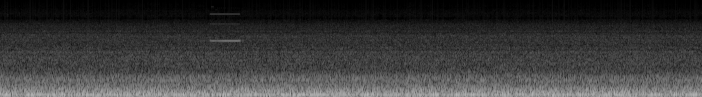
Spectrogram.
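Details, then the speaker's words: Grandmother's air conditioner at its first startup of the season after annual cleaning (dust swept off). The compressor runs with a steady low hum and even airflow hiss, with no rattles or cycling, as pressures settle. Normal running. "Oh, there we go. She's running. We'll let this run a little bit as I do the other units, and I'll get back to y'all on this. But pressures are settling in here."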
